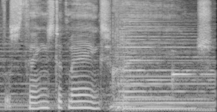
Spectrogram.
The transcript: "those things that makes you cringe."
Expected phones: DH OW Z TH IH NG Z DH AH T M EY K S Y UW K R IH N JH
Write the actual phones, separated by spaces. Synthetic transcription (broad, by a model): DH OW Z TH IH NG Z DH AH T M EY K S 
